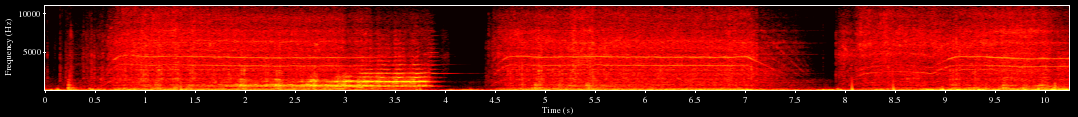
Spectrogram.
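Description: A power tool whirs in three long bursts with brief pauses between them, close and loud, as it unscrews a mushroom vent on a narrowboat roof; faint voices are heard beneath it.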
